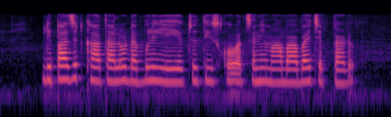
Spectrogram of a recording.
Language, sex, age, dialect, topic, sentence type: Telugu, female, 25-30, Southern, banking, statement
